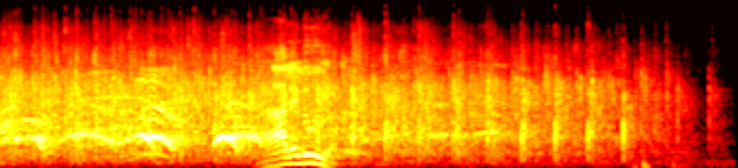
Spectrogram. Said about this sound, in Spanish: Así se da un aplauso fuerte al Señor. Y un grito de alabanza, amén.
